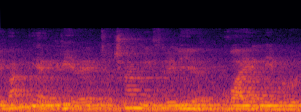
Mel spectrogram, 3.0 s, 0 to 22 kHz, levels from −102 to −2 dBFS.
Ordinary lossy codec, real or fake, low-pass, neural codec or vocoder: none; real; none; none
